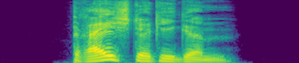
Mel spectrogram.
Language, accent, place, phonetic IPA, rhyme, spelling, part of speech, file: German, Germany, Berlin, [ˈdʁaɪ̯ˌʃtœkɪɡəm], -aɪ̯ʃtœkɪɡəm, dreistöckigem, adjective, De-dreistöckigem.ogg
- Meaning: strong dative masculine/neuter singular of dreistöckig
